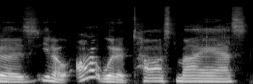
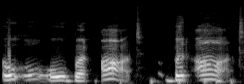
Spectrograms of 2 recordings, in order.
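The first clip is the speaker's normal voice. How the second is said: high, mocking put-on British accent; 7 semitones higher than usual. Complaining about someone's little British accent, the speaker mimics it in a mocking British accent. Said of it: "that little British accent you got".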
